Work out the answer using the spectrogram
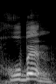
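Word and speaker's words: Rúben: Huben, bacanya Huben ya. Huben ya? Huben Dias.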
